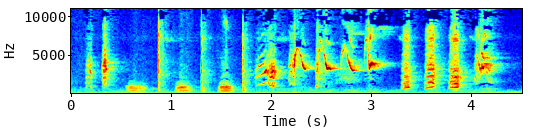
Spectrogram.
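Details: White-eyed Javan myna, head bobbing, delivers lure chatter to provoke another myna; low gurgling notes alternate with sharp clicks, then a string of wavering whistled upslurs and a buzzy finish.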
